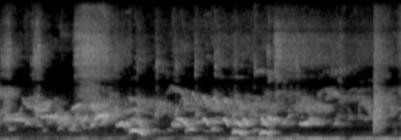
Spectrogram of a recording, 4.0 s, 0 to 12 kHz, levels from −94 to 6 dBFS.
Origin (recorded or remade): recorded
